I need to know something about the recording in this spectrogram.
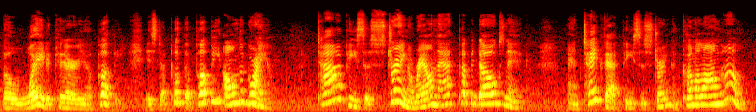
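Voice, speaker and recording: A woman's voice: sits high, big pitch swings, measured pace, a bit bright, distant mic, full character voice. A woman voicing an exasperated, scolding possum mama in a folksy, emphatic storybook style.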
